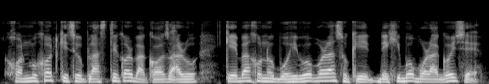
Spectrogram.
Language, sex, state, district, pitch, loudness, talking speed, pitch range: Assamese, male, Assam, Kamrup Metropolitan, 140 Hz, -13 LUFS, 145 wpm, 120-155 Hz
